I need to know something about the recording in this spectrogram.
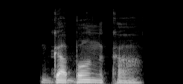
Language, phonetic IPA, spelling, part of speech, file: Polish, [ɡaˈbɔ̃ŋka], Gabonka, noun, Pl-Gabonka.ogg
